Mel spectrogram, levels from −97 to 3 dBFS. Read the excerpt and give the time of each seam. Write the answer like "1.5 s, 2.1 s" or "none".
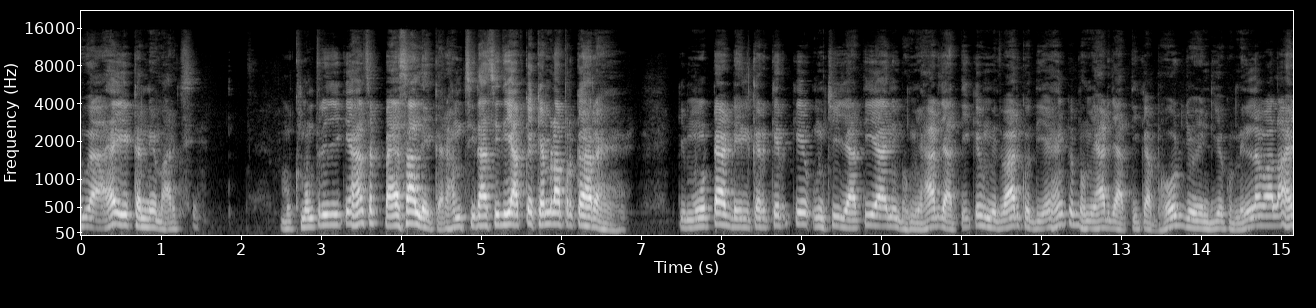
none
